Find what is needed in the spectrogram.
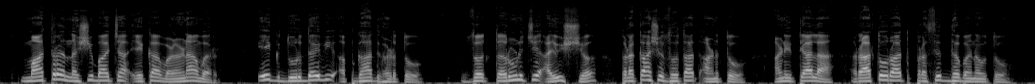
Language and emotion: Marathi, neutral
